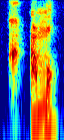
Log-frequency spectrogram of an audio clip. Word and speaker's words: amok: Bacanya mesti emak, amok.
